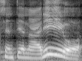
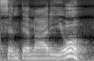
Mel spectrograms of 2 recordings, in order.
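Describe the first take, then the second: First: The final I is louder than the O. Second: The final O is louder than the I. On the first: The speaker calls it wrong. "Eu não falo centenário" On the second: The speaker calls it right. "é centenário, né? Então o I é menos e o O é mais"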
